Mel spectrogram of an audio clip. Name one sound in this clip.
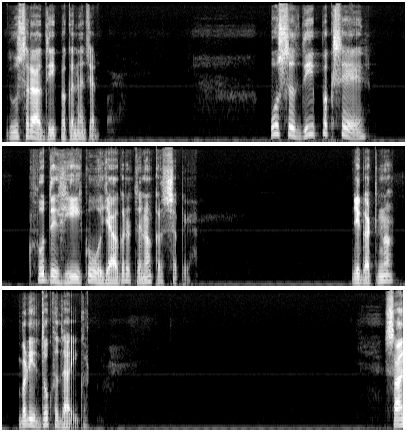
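An elderly man speaks calmly in bursts close to the microphone, with pauses between phrases.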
